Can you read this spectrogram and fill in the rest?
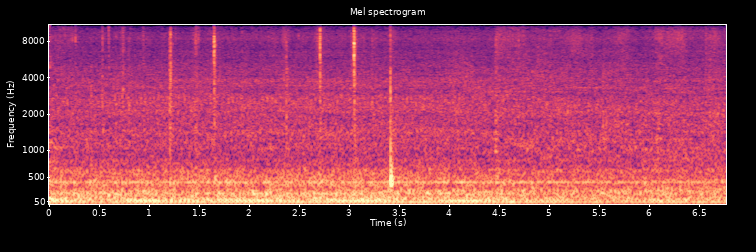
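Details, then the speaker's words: Trane communicating system, no-cool call with ERR126.00 code and tripped outdoor breaker: compressor 1 hums steadily without starting, locked up, likely what tripped the breaker; cracked hard start kit present, compressor 2 works. "Looks like compressor 1 is dead. Oh, you hear it? It's trying. That's probably what tripped the breaker. So it's locked up."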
